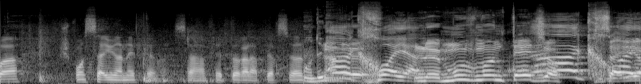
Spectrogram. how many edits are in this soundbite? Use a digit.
1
